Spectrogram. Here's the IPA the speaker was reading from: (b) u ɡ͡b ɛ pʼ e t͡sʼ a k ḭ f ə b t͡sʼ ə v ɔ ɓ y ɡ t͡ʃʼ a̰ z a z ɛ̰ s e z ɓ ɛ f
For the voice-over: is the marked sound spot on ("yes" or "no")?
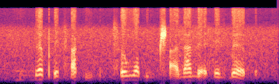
yes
